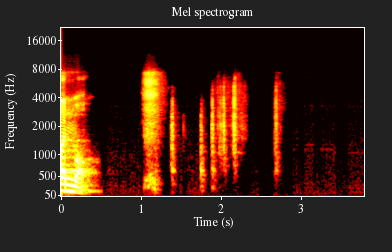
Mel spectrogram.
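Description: Stiff cards click and rustle as hands handle them.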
